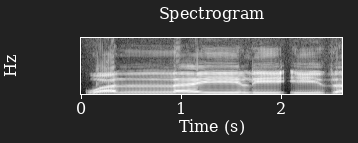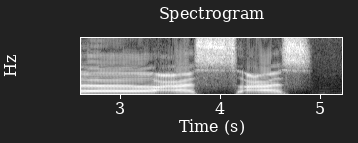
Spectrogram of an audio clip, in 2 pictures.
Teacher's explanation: huruf sin ini juga memiliki sifat hams ya, mengalir udara ataupun angin ya, kemudian disempurnakan dengan sifat sofir, desis ya.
